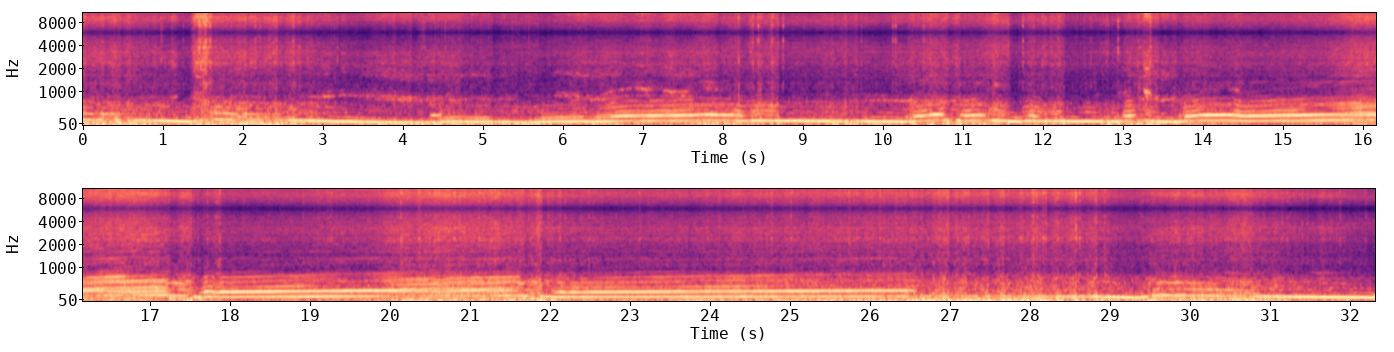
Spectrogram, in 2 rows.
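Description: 1979 Volkswagen Golf GTI's four-cylinder engine heard from inside the cabin under race driving. Its pitch climbs under acceleration, sags when the driver lifts off, and drops suddenly at gear changes, twice in the second half.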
